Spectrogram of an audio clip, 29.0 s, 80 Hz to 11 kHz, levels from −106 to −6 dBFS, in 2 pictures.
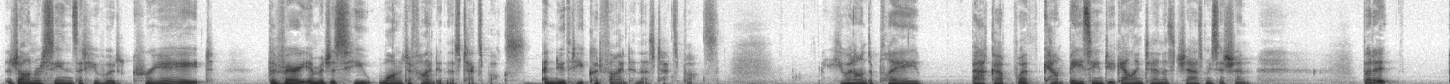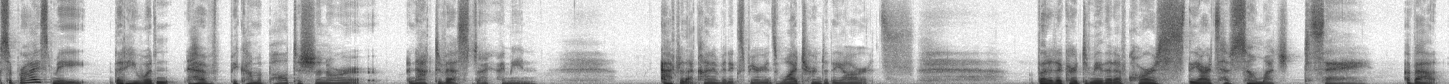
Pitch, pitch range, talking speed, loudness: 155 Hz, 140-175 Hz, 180 wpm, -26 LUFS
